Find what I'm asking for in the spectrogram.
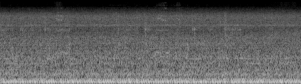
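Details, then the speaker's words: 2001 Chevy Silverado 5.3 Vortec V8 running after a Flowmaster Delta Force cold air intake replaced the restrictive old intake: steady, even rumble with no knocks, misses or whine. Running fine. "super restricted but it's super nice super easy seems to be running fine"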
